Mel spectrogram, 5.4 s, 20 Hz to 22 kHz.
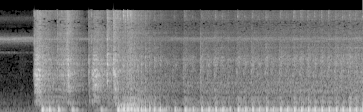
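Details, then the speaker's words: IGM Street 160cc motorcycle after repairing loose bolts and cleaning a dirty air filter: engine catches after a few cranks, then settles into a steady, even low putter with no knocks or rattles; previous noise gone, healthy idle. "es como debe estar sonando un motor y ahora voy a acelerar y escuche el que ya no suena absolutamente nada"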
